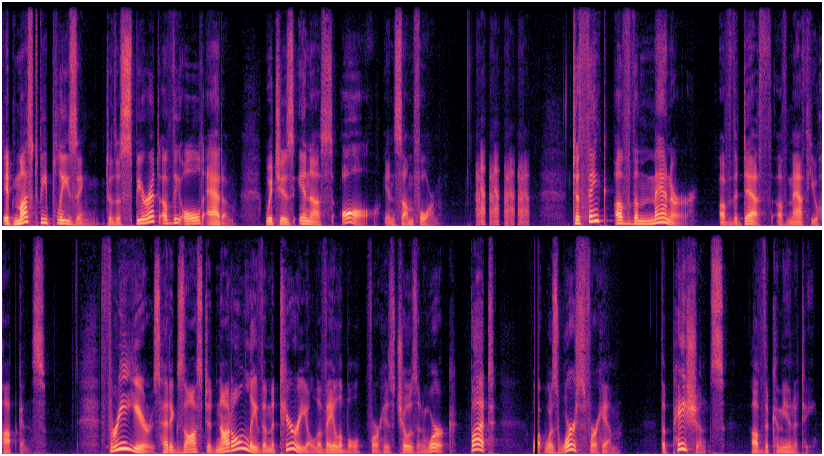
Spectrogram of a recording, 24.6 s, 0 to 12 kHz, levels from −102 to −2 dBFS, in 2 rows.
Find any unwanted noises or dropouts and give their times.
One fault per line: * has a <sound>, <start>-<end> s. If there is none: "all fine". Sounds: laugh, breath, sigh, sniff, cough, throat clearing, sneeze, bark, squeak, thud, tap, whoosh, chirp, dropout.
* has a laugh, 7.1-7.9 s
* has a dropout, 20.3-20.3 s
